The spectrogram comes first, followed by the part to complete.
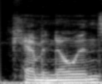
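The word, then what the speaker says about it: Kaminoans: know one of these camino um cam and owens is how you pronounce it so i decided to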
